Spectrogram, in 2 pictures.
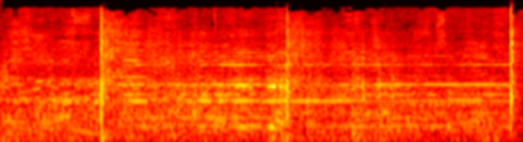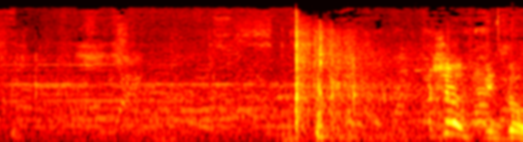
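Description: Artillery booms at an outdoor war reenactment in Poznań, several sharp loud blasts spaced a few seconds apart, echoing across an open field while an announcer talks over them.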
